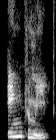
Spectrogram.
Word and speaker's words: Nk'Mip: other than Justin Drake Hall wine maker at incom Sellers DC how are you today sir awesome you even pronounced the name right which I'm very very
